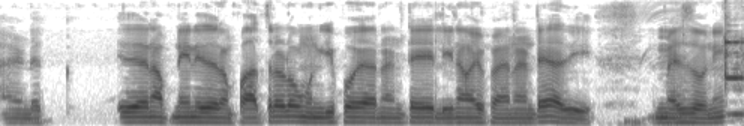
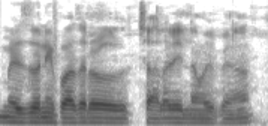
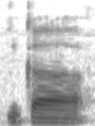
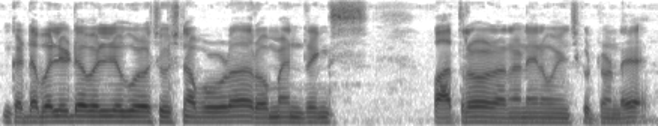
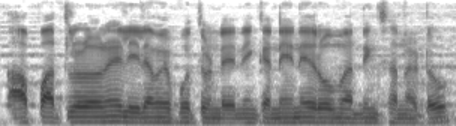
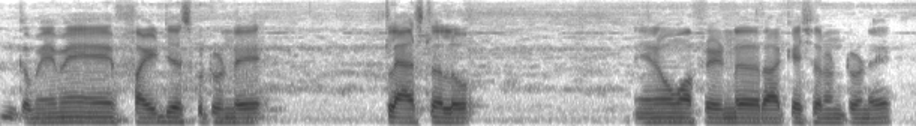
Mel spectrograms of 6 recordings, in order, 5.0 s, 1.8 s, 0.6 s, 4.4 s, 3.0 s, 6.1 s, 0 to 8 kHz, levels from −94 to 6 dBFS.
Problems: background sounds at intervals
